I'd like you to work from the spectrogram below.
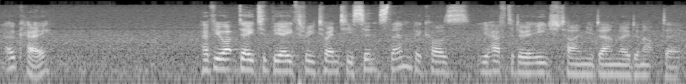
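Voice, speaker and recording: A man's voice: fairly high pitch, fairly even intonation, moderate pace, noisy background. A man chatting casually on a live stream, answering viewers' messages one by one. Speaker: flight sim streamer.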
